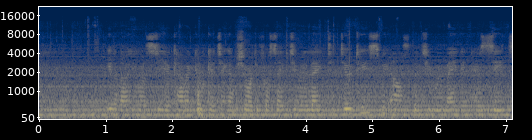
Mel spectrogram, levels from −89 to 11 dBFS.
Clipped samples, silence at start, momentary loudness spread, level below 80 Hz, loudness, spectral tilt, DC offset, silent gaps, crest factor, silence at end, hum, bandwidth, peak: under 0.1%; 0 s; 5 LU; -44 dBFS; -27 LUFS; -7 dB/octave; under 0.1%; none; 16 dB; 0 s; none; 12 kHz; -10 dBFS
